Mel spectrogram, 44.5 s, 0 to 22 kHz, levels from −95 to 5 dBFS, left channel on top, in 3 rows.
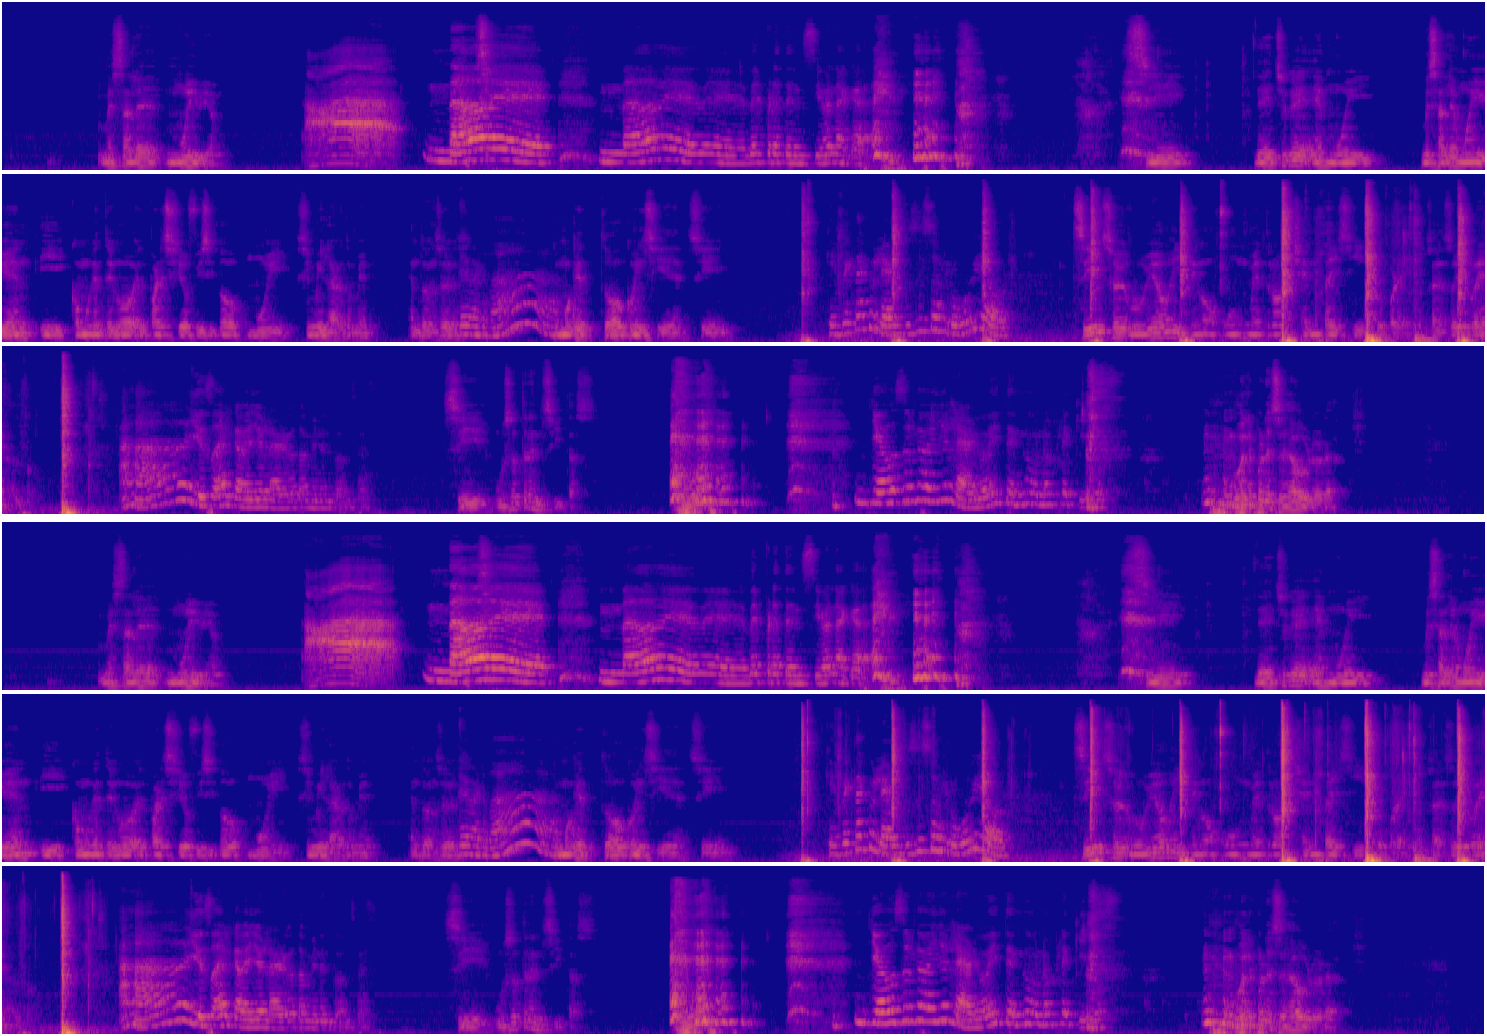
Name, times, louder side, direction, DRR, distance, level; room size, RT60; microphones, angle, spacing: voice 1, 1.0-2.2 4.8-4.9 9.5-9.7 10.7-11.8 12.4-13.7 14.2-18.5 18.9-19.4 20.3-22.1 25.5-30.0 34.1-35.6 36.4-36.7 37.5-37.6 38.0-38.1 40.5-41.2 41.9-43.3, left 2 dB, 30° left, 2 dB, 0.8 m, -52 dB
voice 2, 3.0-3.9 4.2-9.6 11.2-11.5 19.3-20.4 23.1-24.9 28.9-29.1 30.8-33.3 36.3-36.9 37.5-40.7 41.6-42.3, right 2 dB, 85° right, 0 dB, 1.2 m, -46 dB
sound 1, 22.8-24.2 24.6-25.1 25.6-26.1 26.6-28.1 28.4-29.1 29.3-30.7, right 1 dB, 35° right, 0.4 m, -34 dB
4.2 x 2.6 x 2.7 m, 0.33 s
head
